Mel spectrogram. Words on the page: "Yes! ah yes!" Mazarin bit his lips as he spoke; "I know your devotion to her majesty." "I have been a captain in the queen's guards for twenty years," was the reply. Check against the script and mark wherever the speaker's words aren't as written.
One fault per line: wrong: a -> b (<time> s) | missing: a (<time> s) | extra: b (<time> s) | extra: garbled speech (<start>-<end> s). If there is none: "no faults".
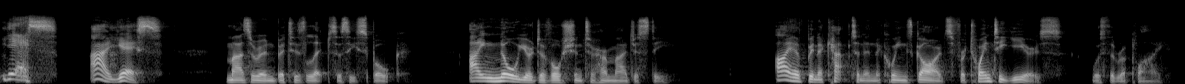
no faults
